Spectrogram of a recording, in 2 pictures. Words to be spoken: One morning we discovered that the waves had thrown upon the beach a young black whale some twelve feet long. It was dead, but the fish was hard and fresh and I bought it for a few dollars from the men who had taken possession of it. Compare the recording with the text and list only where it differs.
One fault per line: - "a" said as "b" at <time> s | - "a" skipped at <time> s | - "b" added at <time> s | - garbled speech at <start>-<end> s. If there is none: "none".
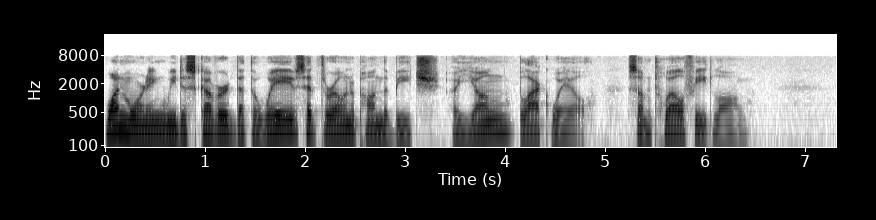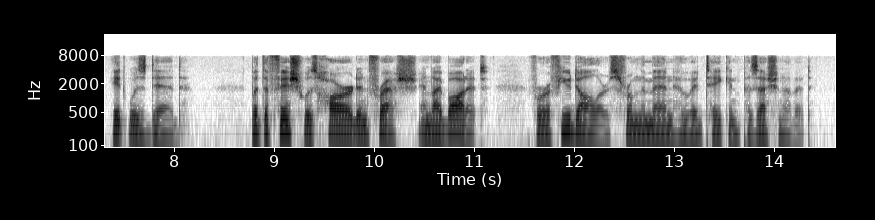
none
